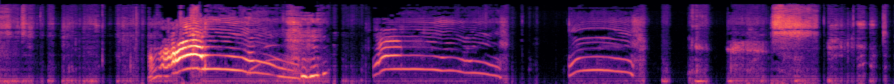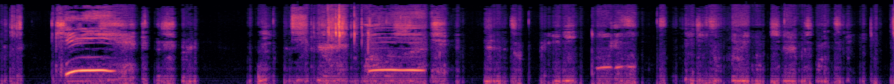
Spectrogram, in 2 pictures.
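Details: Overweight male domestic cat protesting being filmed while eating indoors; a series of short arched meows, first loud then softer, spaced a second or two apart, mixed with clinking and eating sounds.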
